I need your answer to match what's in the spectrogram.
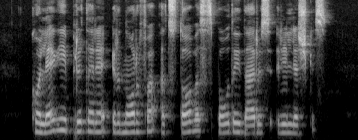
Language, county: Lithuanian, Kaunas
